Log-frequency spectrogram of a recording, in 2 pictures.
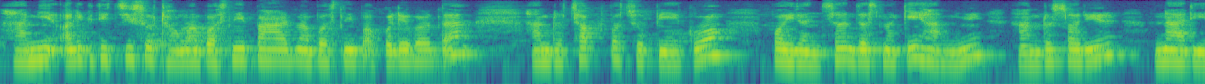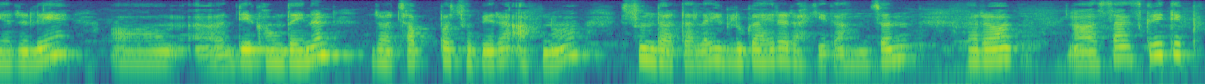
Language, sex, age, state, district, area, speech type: Nepali, female, 30-45, West Bengal, Darjeeling, rural, spontaneous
